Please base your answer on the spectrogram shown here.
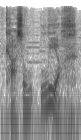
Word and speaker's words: Castle Leoch: Today's word is Castle Leoch is the ancestral castle of the Mackenzie clan.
